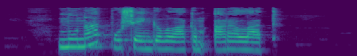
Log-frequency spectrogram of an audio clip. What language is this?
Mari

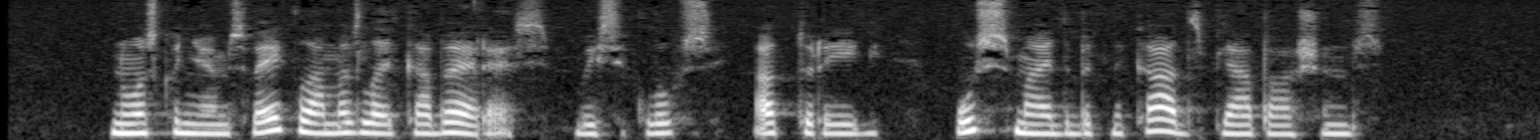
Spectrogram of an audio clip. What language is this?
Latvian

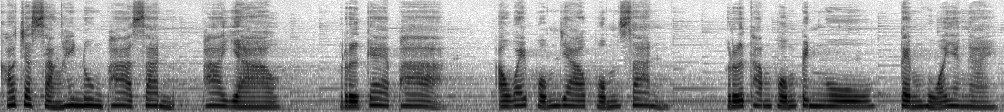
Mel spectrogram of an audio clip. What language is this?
Thai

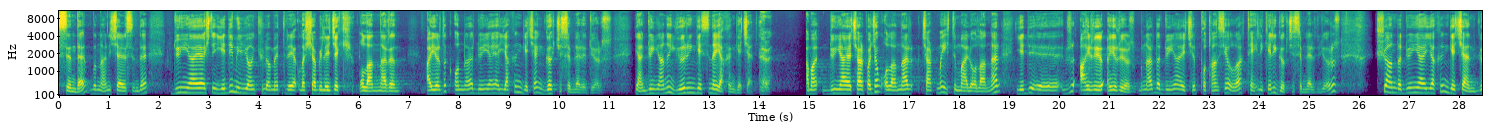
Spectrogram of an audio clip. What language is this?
Turkish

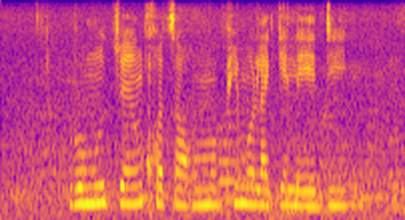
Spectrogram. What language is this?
Tswana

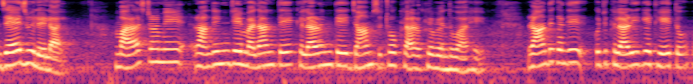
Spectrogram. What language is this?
Sindhi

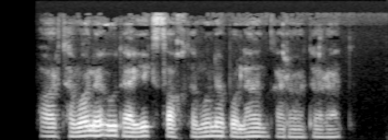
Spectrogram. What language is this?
Persian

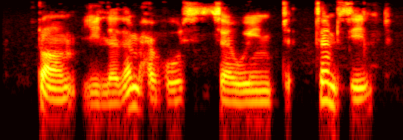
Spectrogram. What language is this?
Kabyle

